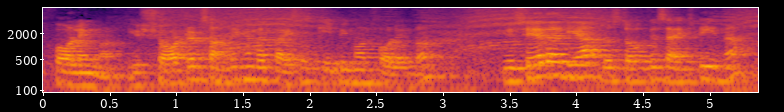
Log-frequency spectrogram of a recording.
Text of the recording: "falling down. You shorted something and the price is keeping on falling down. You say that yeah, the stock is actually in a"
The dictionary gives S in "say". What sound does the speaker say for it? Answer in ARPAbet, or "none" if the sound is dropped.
SH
